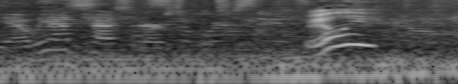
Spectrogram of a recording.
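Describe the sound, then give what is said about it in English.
A loud bus rumbles with a deep, steady engine drone throughout, while people's voices rise and fall over the noise. “A very loud bus.”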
